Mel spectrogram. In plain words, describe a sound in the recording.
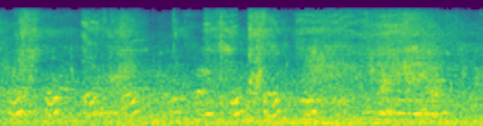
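Water sloshes and splashes around swimming sea lions.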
